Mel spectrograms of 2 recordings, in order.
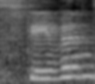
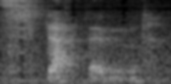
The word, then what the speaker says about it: Stephen: Father by Stephen fried is it Stephen or Stefan some people pronounce it Stephen some people pronounce it Stefan okay I believe I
